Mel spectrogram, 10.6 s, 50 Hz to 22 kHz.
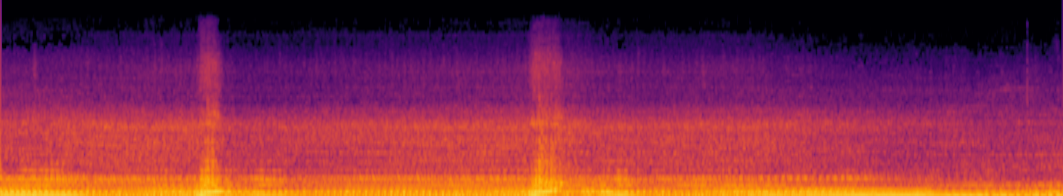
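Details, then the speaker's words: Square-body truck V8: deep, even rumble with steady firing and a couple of quick blips, slightly more bark than the owner likes; engine runs healthy. "This one sounds good too. This is a single plate."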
